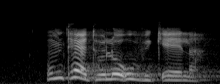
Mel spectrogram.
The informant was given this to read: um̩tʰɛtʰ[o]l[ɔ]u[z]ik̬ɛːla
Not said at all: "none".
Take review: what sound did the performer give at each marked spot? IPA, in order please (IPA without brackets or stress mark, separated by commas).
ɔ, o, v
